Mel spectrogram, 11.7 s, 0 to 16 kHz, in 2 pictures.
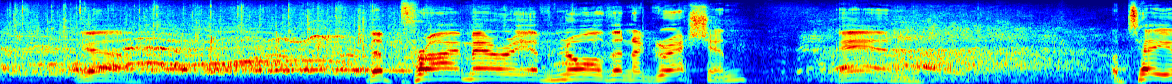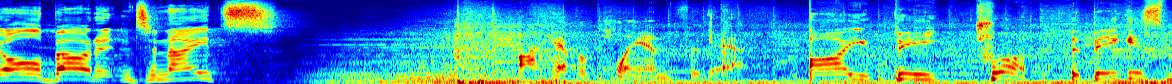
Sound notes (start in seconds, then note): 3.1 cheers and applause; 3.9 laughter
